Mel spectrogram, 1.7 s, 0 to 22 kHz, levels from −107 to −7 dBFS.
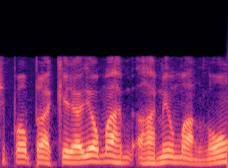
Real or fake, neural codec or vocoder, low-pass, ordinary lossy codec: fake; codec, 16 kHz, 4 kbps, X-Codec, WavLM features, trained on Multilingual LibriSpeech; 5.4 kHz; none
